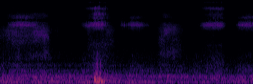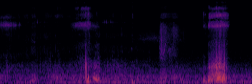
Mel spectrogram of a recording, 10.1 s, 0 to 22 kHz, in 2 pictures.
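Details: 8-month-old baby asleep: soft, rhythmic snoring breaths about every two to three seconds, with faint background hiss; ordinary infant snoring.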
